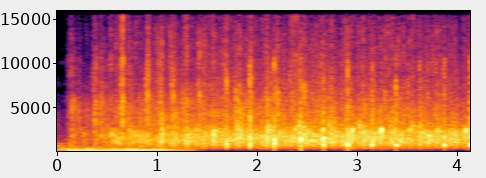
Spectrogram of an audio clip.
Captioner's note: audience clapping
